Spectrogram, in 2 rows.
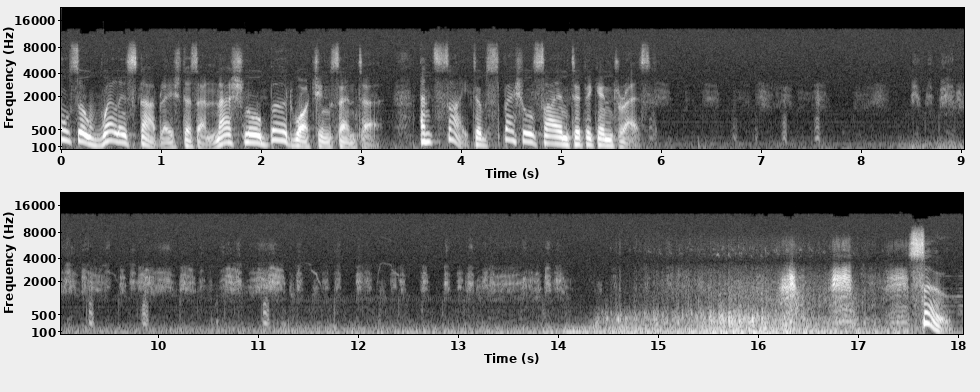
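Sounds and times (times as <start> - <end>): ducks quacking: 5.7 - 14.2, 16.2 - 17.8.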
